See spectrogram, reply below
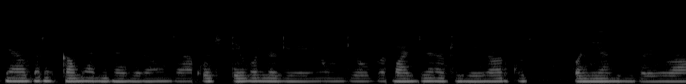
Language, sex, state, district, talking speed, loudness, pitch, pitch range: Hindi, male, Maharashtra, Chandrapur, 210 wpm, -47 LUFS, 140 Hz, 135-145 Hz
